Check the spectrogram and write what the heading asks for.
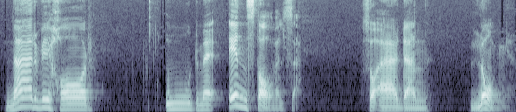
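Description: Male language teacher with a lively, up-and-down delivery, slow and patient, repeating example words for students. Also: a little high. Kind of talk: explaining pronunciation lesson.

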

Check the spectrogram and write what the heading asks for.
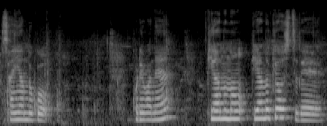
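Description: A woman's voice: fairly high pitch, normal speed, a little mellow. A young woman chatting on a solo livestream, reading letters aloud and getting close to tears. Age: young adult. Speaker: livestream idol host. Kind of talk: casual solo livestream chat. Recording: echoey room with faint noise.

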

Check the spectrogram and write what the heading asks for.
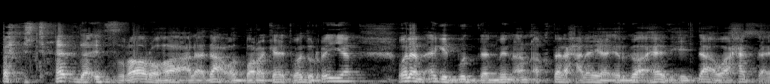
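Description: A man with an Egyptian accent narrating a story aloud in a wry, unhurried way. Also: fairly low pitch, highs cut off. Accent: Egyptian Arabic.

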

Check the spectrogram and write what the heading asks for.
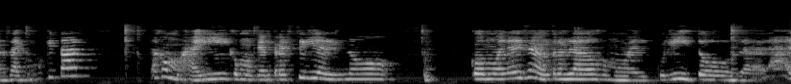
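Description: A woman's voice: a little high, roomy sound, lo-fi sound. Playful Panamanian woman explaining slang. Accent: Panamanian Spanish. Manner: playful, laughing often, acting out quoted phrases. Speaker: reality show contestant. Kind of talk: casual slang lesson to camera. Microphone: lapel mic.

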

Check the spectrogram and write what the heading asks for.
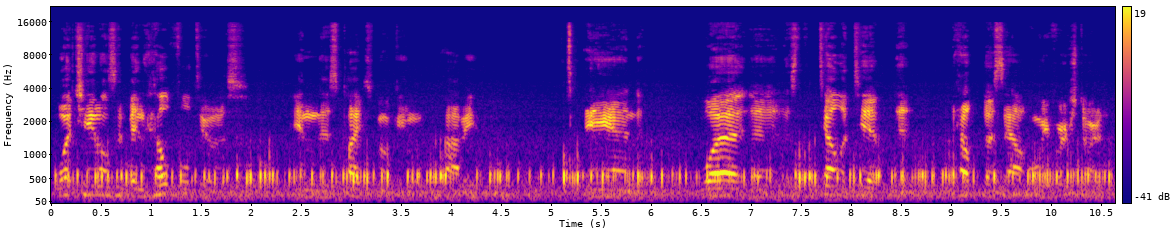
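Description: A man in his thirties giving a rambling, relaxed video reply from inside a pickup truck, stopping now and then to puff on a pipe. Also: mid-range voice, creaky. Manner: rambling, relaxed, with restarts and drawn-out pauses; talks while smoking a pipe. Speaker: vlogger. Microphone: phone or camera mounted on the dashboard. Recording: loud road and engine noise.

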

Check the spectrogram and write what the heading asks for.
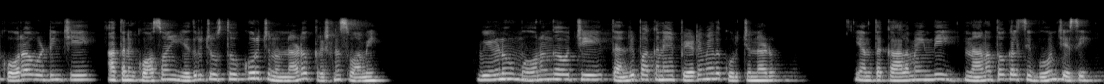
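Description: Female audiobook narrator, steady expressive storytelling, mid-range pitch.

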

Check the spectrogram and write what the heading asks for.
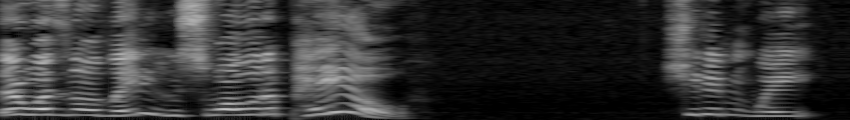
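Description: This woman in her thirties has a very high voice and reads a children's picture book at a measured pace. Her reading is expressive, dotted with exclamations and conversational explanations.

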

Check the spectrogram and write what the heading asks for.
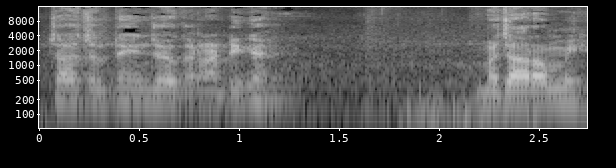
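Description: Out on a crowded city street, a young man from India vlogs on his phone, talking quickly in a fairly high, level voice. Chatty, he addresses his viewers as brother and has to shout as people push past, the street and crowd noise loud.

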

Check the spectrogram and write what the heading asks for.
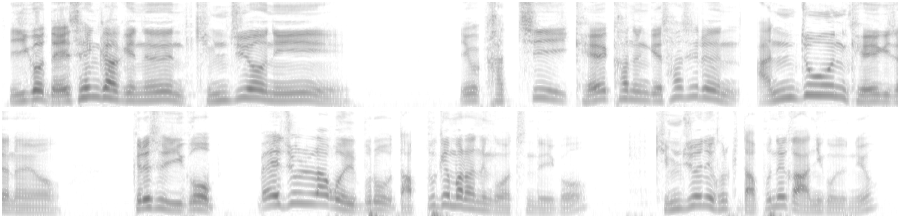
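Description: A man's voice: a little high, big pitch swings, brisk, fairly bright tone, no echo. A young man streaming a horror game, chatting and reacting aloud as he plays. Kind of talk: let's play commentary.

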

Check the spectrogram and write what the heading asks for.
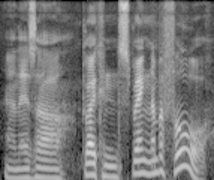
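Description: A man's voice: mid-range voice, sing-song, slow, mellow. A middle-aged man, talking casually and frankly as he works on a car in an indoor garage, thinking aloud with fillers. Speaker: home mechanic. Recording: faint noise and tool clicks.

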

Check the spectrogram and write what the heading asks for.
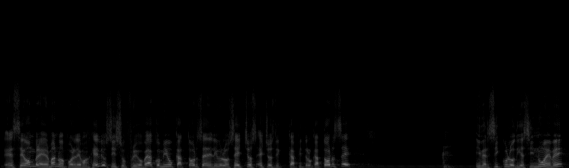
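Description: Faint music plays behind a high-voiced man preaching as pastor. His calm reading of Bible verses gives way to loud, forceful preaching punctuated by quick questions to the congregation.

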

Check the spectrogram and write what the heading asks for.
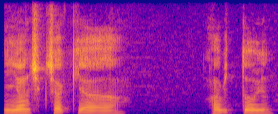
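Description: A man's voice: mid-range voice, little pitch movement, a little slow, no room sound, lo-fi sound. A man streaming a mobile game, commenting live and getting exasperated with his teammates.

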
